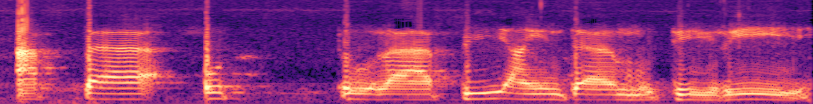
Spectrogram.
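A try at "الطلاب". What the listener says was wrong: Tullabi, lamnya musyaddadah.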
